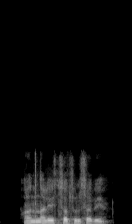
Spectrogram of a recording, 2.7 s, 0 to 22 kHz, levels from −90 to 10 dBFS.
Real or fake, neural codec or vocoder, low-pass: fake; codec, 16 kHz, 4 kbps, X-Codec, WavLM features, trained on Multilingual LibriSpeech; 7.2 kHz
